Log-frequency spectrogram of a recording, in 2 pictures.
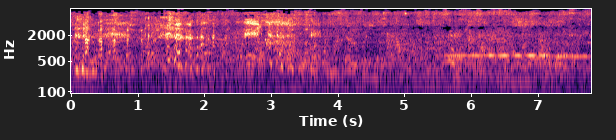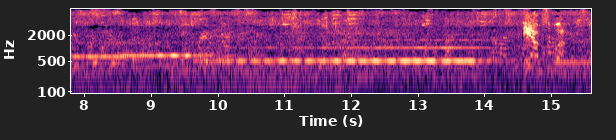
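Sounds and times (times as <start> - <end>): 
laughter: 0.0 - 4.8, 14.2 - 15.6
bamboo flute playing: 5.4 - 15.6.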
